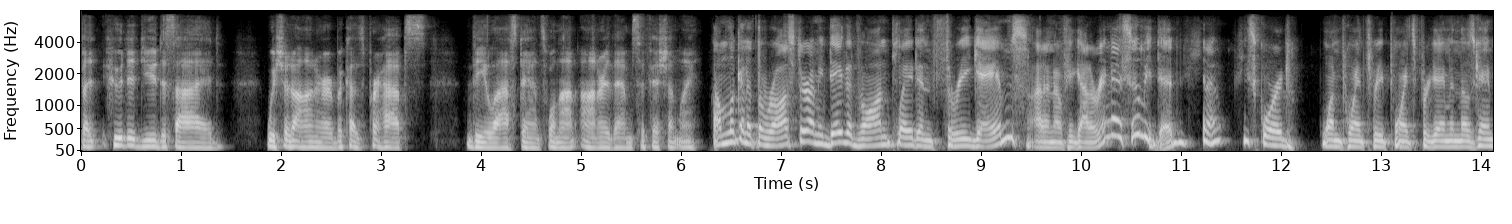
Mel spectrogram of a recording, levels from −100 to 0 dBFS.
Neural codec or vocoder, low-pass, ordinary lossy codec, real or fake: none; 7.2 kHz; AAC, 48 kbps; real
